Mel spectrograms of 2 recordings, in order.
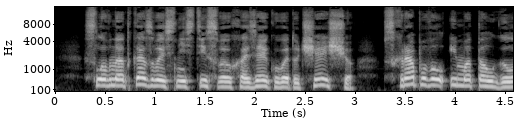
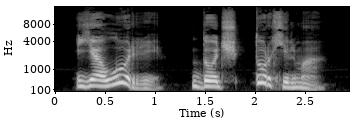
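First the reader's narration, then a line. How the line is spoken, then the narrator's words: Calm woman. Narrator (Russian): сказала она спокойно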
